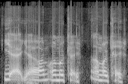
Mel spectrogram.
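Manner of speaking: high, hurried insistence that he's fine, masking pain; forced i'm okay. Retold or imitated. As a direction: brush her off with a too-bright okay. Forced reassurance while in pain.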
